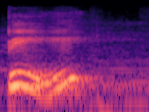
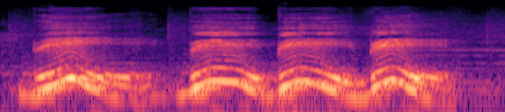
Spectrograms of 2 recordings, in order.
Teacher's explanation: If you say B, you will notice that it's not actually very voiced at all. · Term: lenis, Lenis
